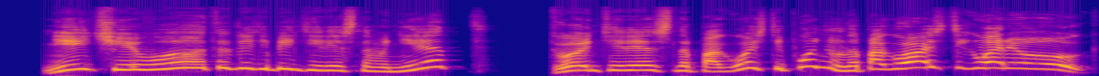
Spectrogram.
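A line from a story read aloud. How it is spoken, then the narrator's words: Shouting. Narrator (Russian): кричал Талдыкин, заросшие седым пухом дедовы уши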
